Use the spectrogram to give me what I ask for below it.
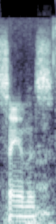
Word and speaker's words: Samus: always thought it was Samus. Same. It is. But how do you pronounce her last name?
